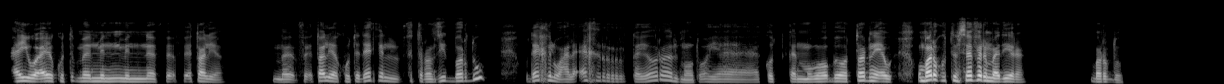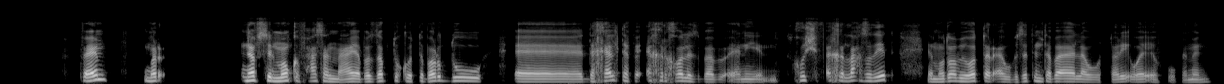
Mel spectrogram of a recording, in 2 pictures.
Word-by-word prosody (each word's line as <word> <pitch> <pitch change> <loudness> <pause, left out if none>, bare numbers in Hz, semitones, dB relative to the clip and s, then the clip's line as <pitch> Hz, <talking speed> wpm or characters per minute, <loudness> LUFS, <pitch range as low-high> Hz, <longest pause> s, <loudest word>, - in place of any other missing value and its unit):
أيوه، 150 -2 +5
أيوه 150 +2 +5
كنت 150 - -10
من 145 0 -1
من 145 0 0
من 130 -1 -1
في 135 - -10
في - - -10
إيطاليا، 130 -6 -2 0.5
م 115 -1 -5
في - - -13
إيطاليا 170 -3 +1
كنت 135 +1 -9
داخل 165 -4 -4
في - - -15
ترانزيت 125 +8 -5
برضه، 165 - -2 0.4
وداخل - - -2
وعلى - - -4
آخر 150 -7 -8
طيارة، 180 +11 -4
الموضوع 120 -3 -8
ياه! 115 -2 -9
كنت 130 - -9
كان 125 +2 0
بيوَتّرني 145 +4 +3
أوي، 135 -2 +2 0.3
ومرة 200 +6 +10
كنت 180 -2 -4
مسافر 200 +3 +7
ماديرا، 135 -6 +3 0.7
برضه. 120 -5 -3 1.8
فاهم؟ 225 +5 +7 0.4
مر - - +3 0.8
نفس 185 +2 +6
الموقف 170 +2 +3
حصل 155 -2 -1
معايا 130 +1 +3
بالضبط، 135 +5 -1
وكنت 145 +1 -4
برضه، 160 0 +1 0.3
آآ 125 -1 +2
دخلت 175 +9 0
في - - -7
الآخر 185 - -6
خالص 155 -4 -1
ب 120 -1 -4
يعني 120 - -7
تخُش 190 0 -3
في - - -6
آخر 170 -3 -2
لحظة 165 -3 -2
ديّة، 195 +6 +3 0.4
الموضوع 130 +5 0
بيوَتّر 145 +2 +1
أوي، 125 - -3
وبالذات 120 +7 -7
أنت 145 -2 -5
بَقى 135 -1 +3
لو 115 -3 -3
الطريق 115 +3 -5
واقف 115 -2 -4
وكمان 115 +3 -10
140 Hz, 155 wpm, -25 LUFS, 125-165 Hz, 1.8 s, ومرة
